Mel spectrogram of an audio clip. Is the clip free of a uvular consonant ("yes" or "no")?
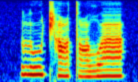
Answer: no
